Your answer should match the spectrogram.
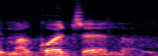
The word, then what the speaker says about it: Magojela: Naidu, where the deceased is, it's spelled as Majoela, but we know this to be Magojela, Timson Yes.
